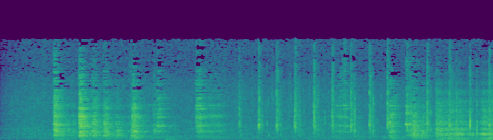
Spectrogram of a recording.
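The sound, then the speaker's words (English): Pots and dishes clatter in a kitchen while Mum cooks, with many sharp, irregular clinks and knocks coming in quick bursts. No one speaks. “This is the kitchen. Mum's cooking.”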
